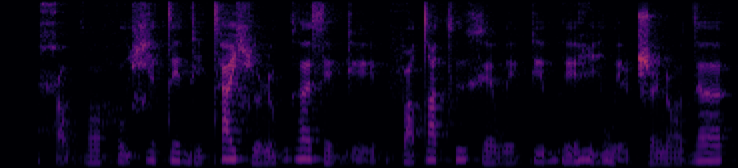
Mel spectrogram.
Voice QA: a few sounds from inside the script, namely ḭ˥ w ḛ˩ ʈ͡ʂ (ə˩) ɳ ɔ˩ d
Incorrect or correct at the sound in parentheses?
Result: incorrect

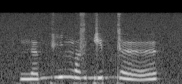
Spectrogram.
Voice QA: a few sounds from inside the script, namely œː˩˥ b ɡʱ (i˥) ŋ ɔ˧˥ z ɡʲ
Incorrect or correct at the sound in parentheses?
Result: correct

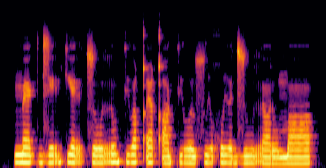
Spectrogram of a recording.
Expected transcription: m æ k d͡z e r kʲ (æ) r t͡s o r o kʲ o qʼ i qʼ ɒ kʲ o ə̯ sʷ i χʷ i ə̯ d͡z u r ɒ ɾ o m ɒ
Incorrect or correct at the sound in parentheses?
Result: correct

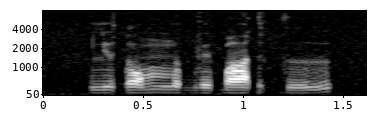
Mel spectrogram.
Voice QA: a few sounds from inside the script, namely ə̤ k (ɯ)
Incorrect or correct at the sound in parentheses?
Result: correct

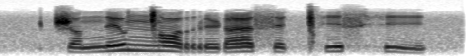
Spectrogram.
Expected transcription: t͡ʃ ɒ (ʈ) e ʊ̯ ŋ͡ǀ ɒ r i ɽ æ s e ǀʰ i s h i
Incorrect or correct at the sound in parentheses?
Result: incorrect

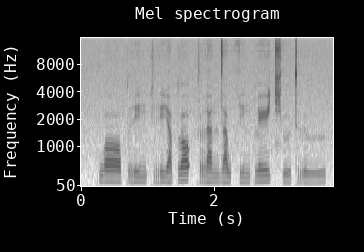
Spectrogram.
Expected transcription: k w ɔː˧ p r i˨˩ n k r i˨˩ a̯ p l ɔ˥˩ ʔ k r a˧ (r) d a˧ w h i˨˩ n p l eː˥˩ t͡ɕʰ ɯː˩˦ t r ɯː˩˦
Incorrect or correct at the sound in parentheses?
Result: incorrect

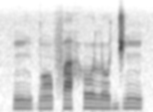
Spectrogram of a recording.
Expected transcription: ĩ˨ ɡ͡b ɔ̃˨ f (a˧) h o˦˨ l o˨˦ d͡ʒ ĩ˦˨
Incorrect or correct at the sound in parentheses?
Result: incorrect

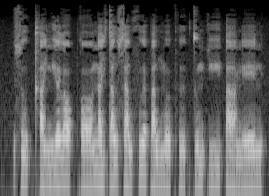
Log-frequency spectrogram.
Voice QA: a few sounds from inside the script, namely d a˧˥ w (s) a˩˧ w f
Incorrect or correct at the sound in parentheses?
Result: correct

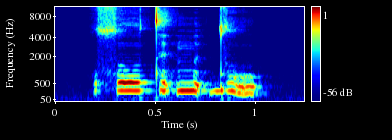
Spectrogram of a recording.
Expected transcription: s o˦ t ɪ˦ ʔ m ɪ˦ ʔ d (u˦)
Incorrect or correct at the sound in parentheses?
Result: incorrect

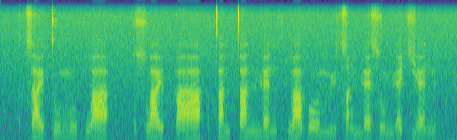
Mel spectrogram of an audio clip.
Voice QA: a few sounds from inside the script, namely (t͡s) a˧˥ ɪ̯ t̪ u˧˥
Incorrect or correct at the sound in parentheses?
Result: correct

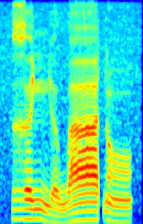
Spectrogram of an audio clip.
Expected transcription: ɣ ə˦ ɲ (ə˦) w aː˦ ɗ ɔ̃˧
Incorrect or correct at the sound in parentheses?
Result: incorrect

